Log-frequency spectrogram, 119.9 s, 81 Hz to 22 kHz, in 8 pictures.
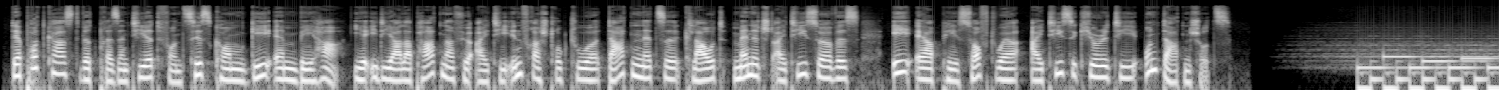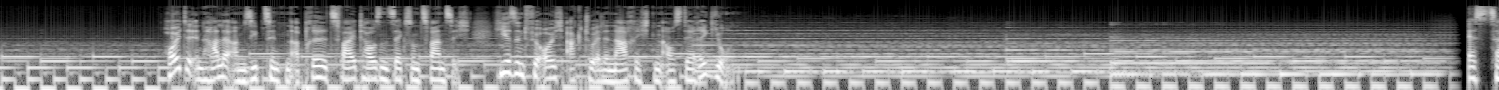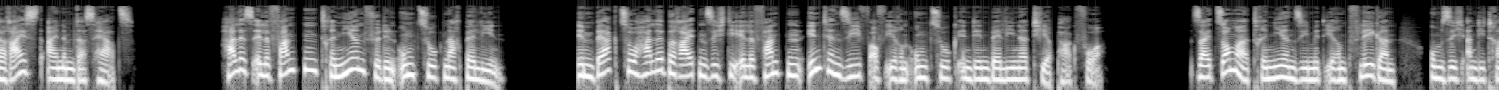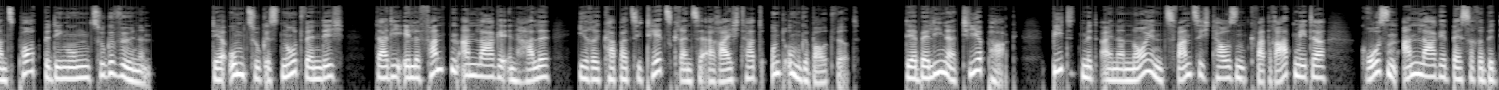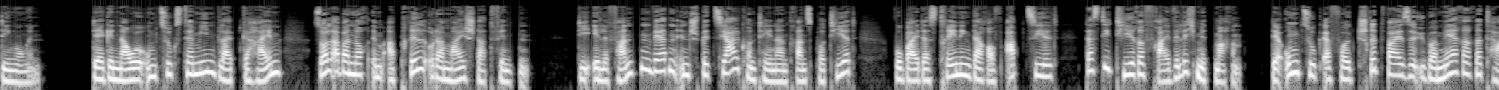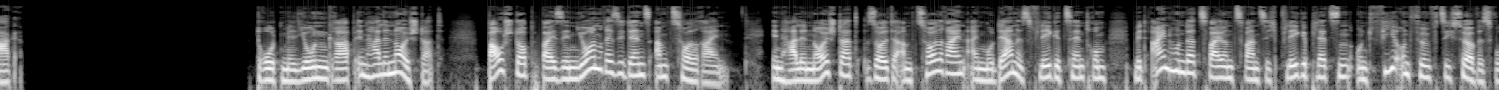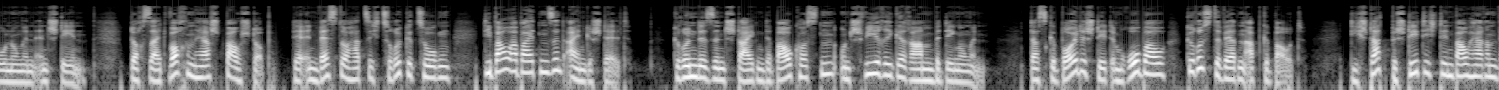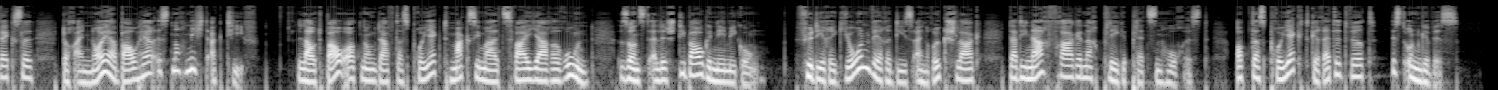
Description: Heute in, Halle: Aktuelle Nachrichten vom 17.04.2026, erstellt mit KI-Unterstützung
